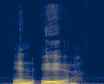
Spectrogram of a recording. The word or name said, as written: ö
